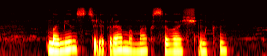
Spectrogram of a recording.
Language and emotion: Russian, neutral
